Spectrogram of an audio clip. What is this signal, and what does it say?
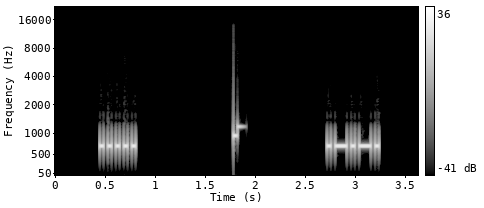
Morse code, heard as a keyed tone, about 30 wpm, 700 Hz. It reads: 5 <AR>
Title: Single Character (Letter:Number:Punctuation:Prosign) Alt 30wpm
